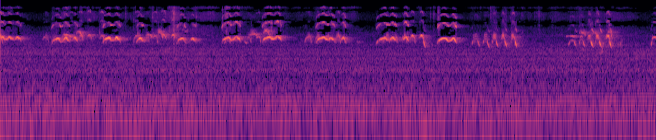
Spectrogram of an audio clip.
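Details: Young Silkie chickens chirping without talking: high, clear peeps in repeated strings, a few doubled notes and short trills, set against a low constant hum.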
